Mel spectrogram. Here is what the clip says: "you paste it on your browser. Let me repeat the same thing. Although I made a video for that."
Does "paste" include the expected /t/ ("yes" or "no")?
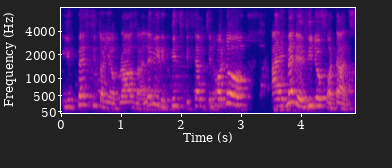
yes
